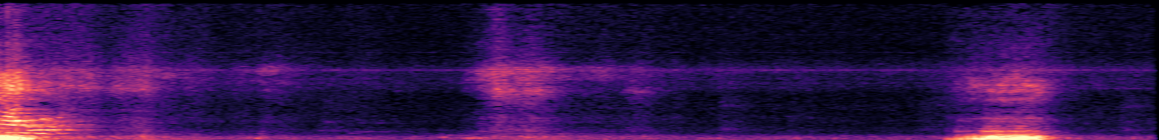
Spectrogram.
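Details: A sleeping puppy snores loudly indoors: rasping, buzzy snores recur about every two and a half seconds, with quiet breathing between.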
